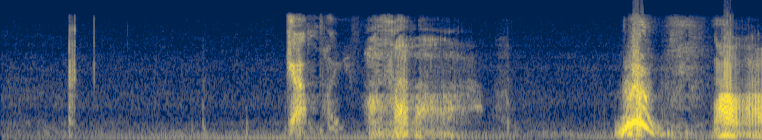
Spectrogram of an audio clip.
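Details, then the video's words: Boxer dog guarding a car like a car alarm, giving a few harsh broadband barks and gruff growling bursts, spaced unevenly over about six seconds, with quiet gaps between. "Boxer Dog Use as Car Alarm"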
